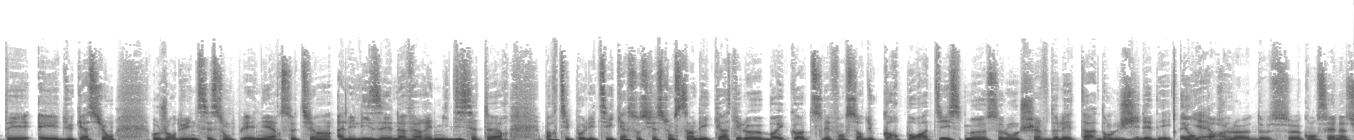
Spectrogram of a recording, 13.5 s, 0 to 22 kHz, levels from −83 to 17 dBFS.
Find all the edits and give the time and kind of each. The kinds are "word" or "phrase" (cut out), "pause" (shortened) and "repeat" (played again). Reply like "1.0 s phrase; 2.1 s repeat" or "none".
7.3 s word; 8.2 s word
